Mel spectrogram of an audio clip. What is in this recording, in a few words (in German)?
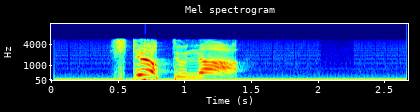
Narr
